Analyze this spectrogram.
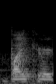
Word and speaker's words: Byker: I don't know seikar sounds like I don't know like something between like it's similar to biker and hiker but it starts the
